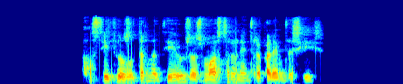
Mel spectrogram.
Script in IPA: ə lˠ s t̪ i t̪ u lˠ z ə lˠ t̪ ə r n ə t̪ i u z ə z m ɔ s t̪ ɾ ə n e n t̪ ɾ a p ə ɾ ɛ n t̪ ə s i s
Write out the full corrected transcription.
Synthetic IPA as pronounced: ə lˠ s t̪ i t̪ u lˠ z ə lˠ t̪ ə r n ə t̪ i w z ə z m ɔ s t̪ ɾ ə n e n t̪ ɾ ə p ə ɾ ɛ n t̪ ə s i s

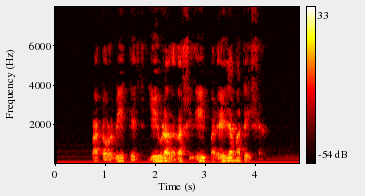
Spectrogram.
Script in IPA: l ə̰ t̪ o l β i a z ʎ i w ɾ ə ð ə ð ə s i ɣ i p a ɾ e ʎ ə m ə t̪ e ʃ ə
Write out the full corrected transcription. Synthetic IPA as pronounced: l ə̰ t̪ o ɾ β i e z ʎ i w ɾ ə ð ə ð ə s i ð i p ə ɾ e ʎ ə m ə t̪ e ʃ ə

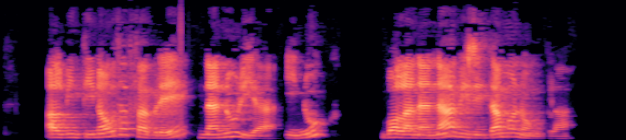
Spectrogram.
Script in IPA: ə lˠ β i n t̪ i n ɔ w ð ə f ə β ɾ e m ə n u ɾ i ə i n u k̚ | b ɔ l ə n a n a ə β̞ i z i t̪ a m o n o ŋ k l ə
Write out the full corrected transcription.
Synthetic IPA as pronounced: ə lˠ β i n t̪ i n ɔ w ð ə f ə β ɾ e n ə n u ɾ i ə i n u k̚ | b ɔ l ə n ə n a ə β̞ i z i t̪ a m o n o ŋ k l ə

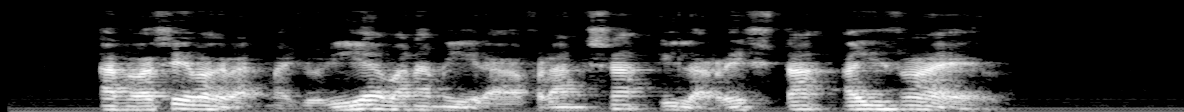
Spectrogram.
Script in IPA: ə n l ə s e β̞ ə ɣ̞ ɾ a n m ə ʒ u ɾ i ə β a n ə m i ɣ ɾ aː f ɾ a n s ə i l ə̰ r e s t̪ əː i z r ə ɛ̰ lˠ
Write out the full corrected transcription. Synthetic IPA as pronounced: ə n l ə s e β̞ ə ɣ̞ ɾ a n m ə ʒ u ɾ i ə β a n ə m i ɣ ɾ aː f ɾ a n s ə i l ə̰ r e s t̪ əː i z r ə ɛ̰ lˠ

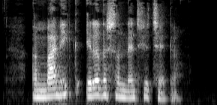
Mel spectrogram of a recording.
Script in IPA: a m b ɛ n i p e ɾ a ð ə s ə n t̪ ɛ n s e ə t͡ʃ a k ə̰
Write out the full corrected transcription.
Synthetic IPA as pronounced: ə m b a n i k e ɾ ə ð ə s ə n d̪ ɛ n s i ə t͡ʃ ɛ k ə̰

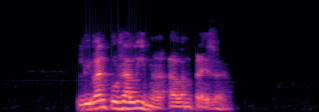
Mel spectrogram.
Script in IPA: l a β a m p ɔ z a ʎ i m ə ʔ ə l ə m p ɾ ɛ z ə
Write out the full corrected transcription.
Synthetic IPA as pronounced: l i β a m p u z a l i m ə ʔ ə l ə m p ɾ ɛ z ə

